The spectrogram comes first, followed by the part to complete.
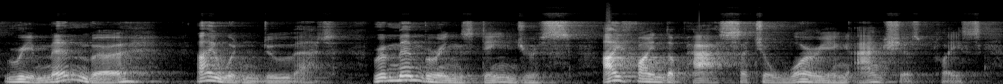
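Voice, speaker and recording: Manic clown supervillain: taunting, theatrical, slow and swinging wildly in pitch, in a reverberant room. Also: male voice, sharp tone, exaggerated voice. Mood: brooding, sinister. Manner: taunting, swooping, drawn-out delivery with cackles. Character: manic, mocking male comic-book supervillain clown. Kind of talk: theatrical villain monologue recital. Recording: echoey room with long reverb.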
